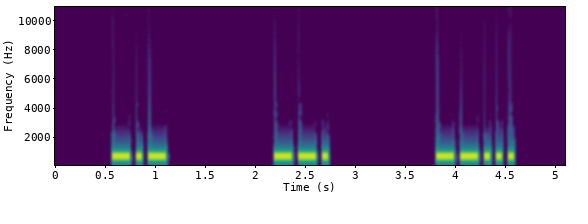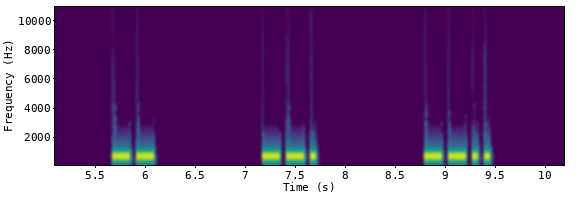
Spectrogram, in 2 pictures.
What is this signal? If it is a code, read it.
Morse code, heard as a keyed tone, about 20 wpm, spaced as for 7 wpm, 700 Hz. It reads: KG7MGZ
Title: USA Call Signs - 6x Character Spacing - 20wpm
